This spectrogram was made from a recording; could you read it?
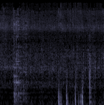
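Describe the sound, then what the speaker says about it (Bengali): Grated ginger fries with vegetables in a pan under a constant close sizzle, punctuated by a few quick spatula scrapes and stirs. "গ্রেট করা আদাটাকে আমি দিয়ে দেবো আদাটাকেও হাফ সেকেন্ড মতন ভেজে নেব"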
